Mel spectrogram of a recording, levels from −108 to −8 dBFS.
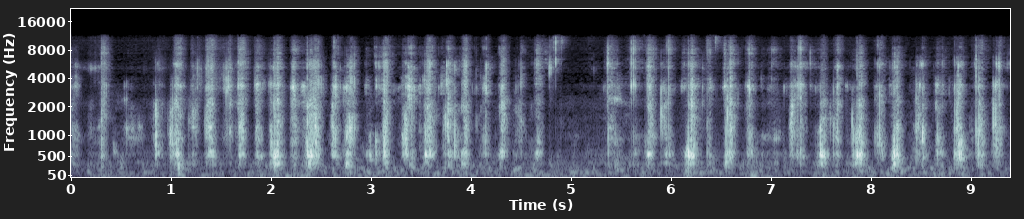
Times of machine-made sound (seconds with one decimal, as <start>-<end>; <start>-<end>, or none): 0.0-2.4; 4.5-8.1; 9.0-9.4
